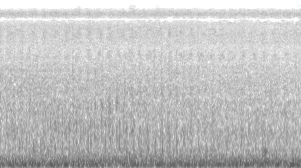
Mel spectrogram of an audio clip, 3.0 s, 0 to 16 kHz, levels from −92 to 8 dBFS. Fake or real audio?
fake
